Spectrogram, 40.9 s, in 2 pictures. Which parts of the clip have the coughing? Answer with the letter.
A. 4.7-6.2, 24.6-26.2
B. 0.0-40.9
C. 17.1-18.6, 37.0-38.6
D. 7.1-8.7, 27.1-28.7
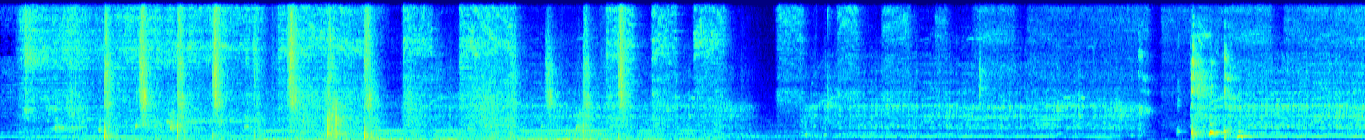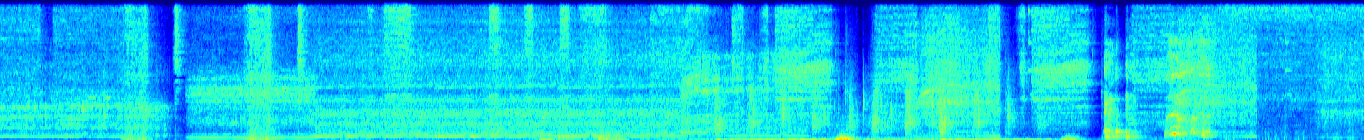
C.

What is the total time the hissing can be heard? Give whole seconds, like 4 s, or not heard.
41 s.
